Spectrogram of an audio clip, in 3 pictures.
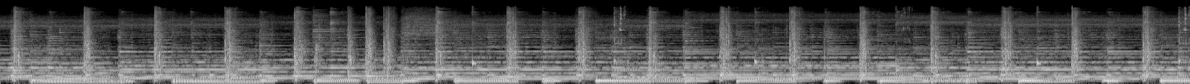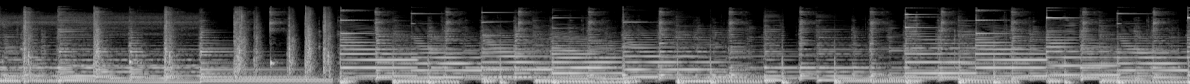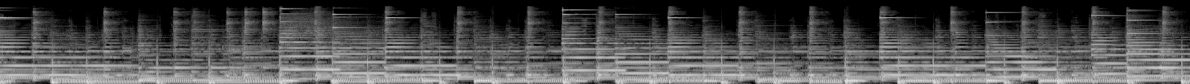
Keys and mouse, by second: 6.5 right click, 7.7-10.2 drag, 19.2 click, 22.2-24.1 drag, 27.1 right click, 28.2 click, 29.6 right click, 30.6-32.6 drag, 35.0 right click.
